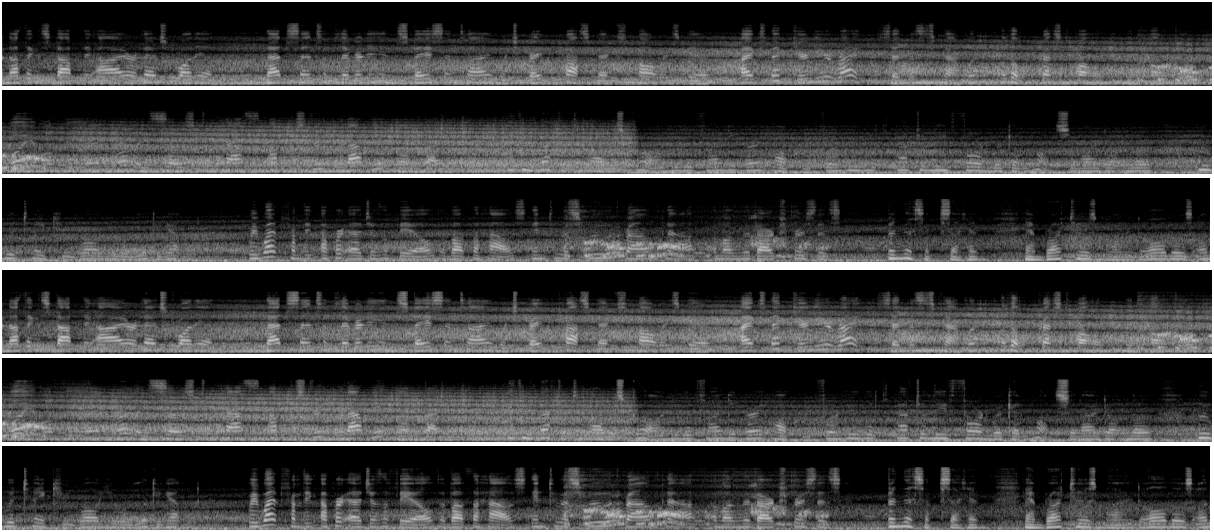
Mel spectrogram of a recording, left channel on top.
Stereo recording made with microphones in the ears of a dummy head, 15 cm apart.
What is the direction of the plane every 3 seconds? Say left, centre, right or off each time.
right, right, right, right, right, centre, centre, left, left, left, left, left.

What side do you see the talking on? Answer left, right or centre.
right.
